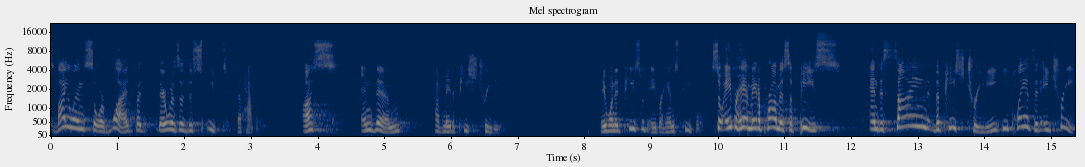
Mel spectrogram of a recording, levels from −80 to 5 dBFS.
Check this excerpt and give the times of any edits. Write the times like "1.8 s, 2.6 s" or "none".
3.6 s, 8.1 s, 9.9 s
